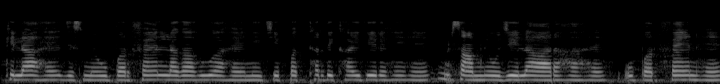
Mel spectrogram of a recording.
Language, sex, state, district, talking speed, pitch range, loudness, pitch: Hindi, female, Chhattisgarh, Bastar, 185 wpm, 200-210 Hz, -36 LUFS, 205 Hz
